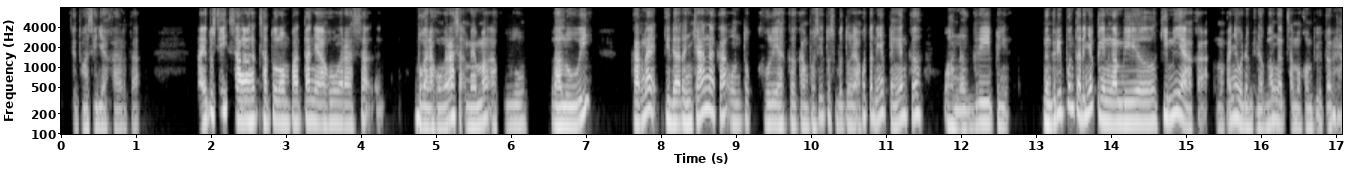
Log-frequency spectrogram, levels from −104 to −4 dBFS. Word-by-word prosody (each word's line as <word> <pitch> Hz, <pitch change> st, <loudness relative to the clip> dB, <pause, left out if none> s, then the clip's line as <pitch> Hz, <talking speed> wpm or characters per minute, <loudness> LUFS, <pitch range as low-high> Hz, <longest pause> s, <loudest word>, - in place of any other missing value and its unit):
situasi 125 Hz, +1 st, -7 dB
Jakarta. 115 Hz, -1 st, -8 dB, 0.8 s
Nah -, -, +2 dB
itu 210 Hz, -, +3 dB
sih 225 Hz, +3 st, +1 dB
salah 155 Hz, 0 st, +5 dB
satu 155 Hz, -2 st, -2 dB
lompatan 150 Hz, +1 st, +1 dB
yang 140 Hz, -, +5 dB
aku 145 Hz, 0 st, -2 dB
ngerasa 140 Hz, -, -2 dB
et 230 Hz, -, -15 dB, 0.4 s
bukan 130 Hz, -8 st, +2 dB
aku 120 Hz, 0 st, 0 dB
ngerasa, 170 Hz, 0 st, +2 dB
memang 130 Hz, +6 st, +2 dB
aku 135 Hz, 0 st, -5 dB, 0.3 s
lalui 130 Hz, +3 st, +4 dB, 0.6 s
karena 175 Hz, +12 st, +4 dB, 0.2 s
tidak 150 Hz, -2 st, +3 dB
rencana 220 Hz, -, +4 dB
Kak, 185 Hz, +2 st, 0 dB
untuk 145 Hz, +1 st, -6 dB
kuliah 140 Hz, -1 st, -1 dB
ke 140 Hz, 0 st, -5 dB
kampus 130 Hz, +1 st, -4 dB
itu 175 Hz, -, -8 dB
sebetulnya, 135 Hz, -1 st, -4 dB
aku 175 Hz, -, -2 dB
tadinya 175 Hz, +5 st, -1 dB
pengen 150 Hz, +7 st, -1 dB
ke, 185 Hz, -, 0 dB, 0.4 s
wah 130 Hz, -, 0 dB
negeri, 120 Hz, +6 st, +1 dB
peng 130 Hz, -2 st, -4 dB, 0.5 s
negeri 155 Hz, +9 st, +4 dB
pun 260 Hz, -, +1 dB
tadinya 185 Hz, +5 st, +4 dB
pengen 155 Hz, -5 st, +3 dB
ngambil 145 Hz, +1 st, +2 dB
kimia 185 Hz, -, +3 dB
Kak, -, -, -7 dB, 0.2 s
makanya 175 Hz, +2 st, -1 dB
udah 125 Hz, -1 st, -1 dB
beda 115 Hz, -1 st, -5 dB
banget 145 Hz, +1 st, -2 dB
sama -, -, -5 dB
komputer. 125 Hz, +6 st, -6 dB
145 Hz, 170 wpm, -23 LUFS, 130-160 Hz, 0.8 s, salah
